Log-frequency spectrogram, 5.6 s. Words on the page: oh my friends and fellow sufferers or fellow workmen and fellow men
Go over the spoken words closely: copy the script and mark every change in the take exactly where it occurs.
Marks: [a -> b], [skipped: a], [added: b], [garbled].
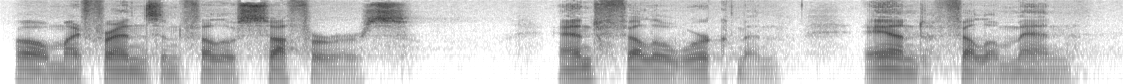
oh my friends and fellow sufferers [or -> and] fellow workmen and fellow men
